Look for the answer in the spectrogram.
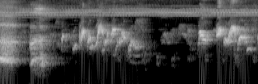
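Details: Wild Vietnamese-type young red-whiskered bulbul, used to teach young birds: a loud full opening note followed by quick twittering warbled runs and a final bright phrase, steady hiss behind.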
